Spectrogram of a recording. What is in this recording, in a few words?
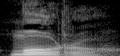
"qorò", Apatani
